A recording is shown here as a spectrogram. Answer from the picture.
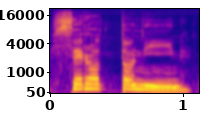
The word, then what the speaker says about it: serotoniin: osaled Eesti Laulul ja väga äge loo pealkiri, ma proovin nüüd väga korrektselt hääldada, serotoniin, kas nii, eks? jaa, väga õige, kõlas hästi see ei ole väga tavapärane mm, sõna Eestis, mida kasutatakse.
